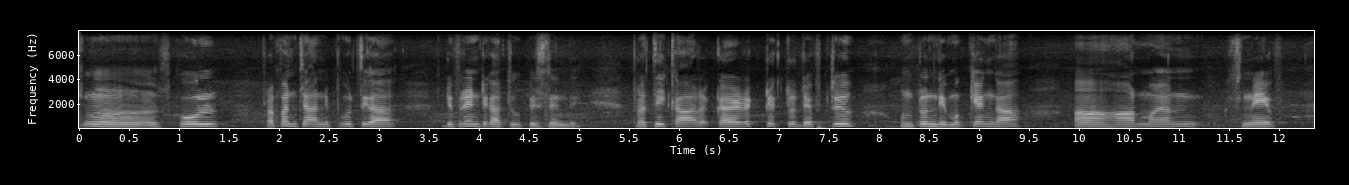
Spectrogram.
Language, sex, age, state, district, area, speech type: Telugu, female, 60+, Telangana, Hyderabad, urban, spontaneous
